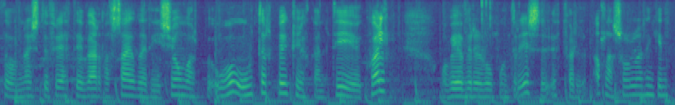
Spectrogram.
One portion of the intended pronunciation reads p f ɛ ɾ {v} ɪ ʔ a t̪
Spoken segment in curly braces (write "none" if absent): ð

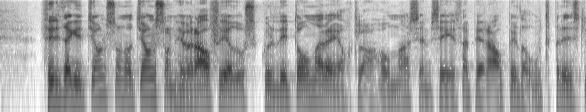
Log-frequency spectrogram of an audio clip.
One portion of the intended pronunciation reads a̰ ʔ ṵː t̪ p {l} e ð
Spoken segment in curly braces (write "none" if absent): ɾ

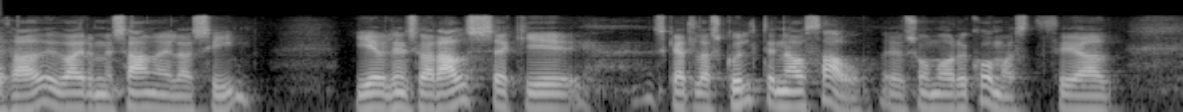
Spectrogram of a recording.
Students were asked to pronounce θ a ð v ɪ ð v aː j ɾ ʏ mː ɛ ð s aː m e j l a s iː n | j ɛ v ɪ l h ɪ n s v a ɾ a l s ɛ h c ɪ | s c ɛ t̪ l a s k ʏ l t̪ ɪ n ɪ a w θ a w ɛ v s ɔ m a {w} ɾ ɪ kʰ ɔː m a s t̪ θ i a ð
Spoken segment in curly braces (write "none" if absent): w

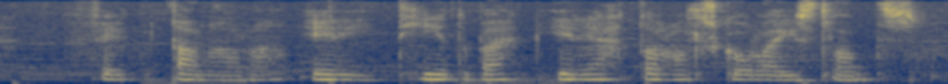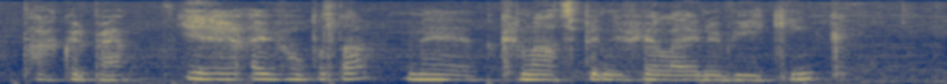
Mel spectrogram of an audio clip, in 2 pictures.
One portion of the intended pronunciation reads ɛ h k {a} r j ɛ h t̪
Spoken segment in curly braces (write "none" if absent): i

